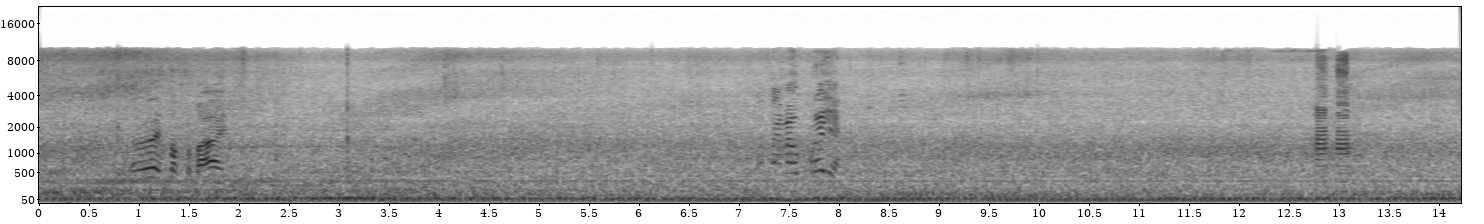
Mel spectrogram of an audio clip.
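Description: A man talks near the microphone.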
